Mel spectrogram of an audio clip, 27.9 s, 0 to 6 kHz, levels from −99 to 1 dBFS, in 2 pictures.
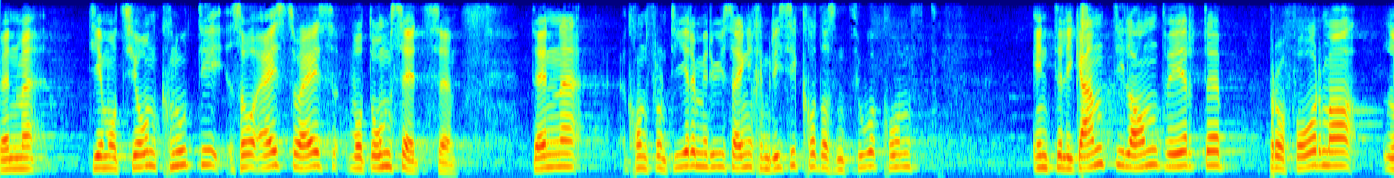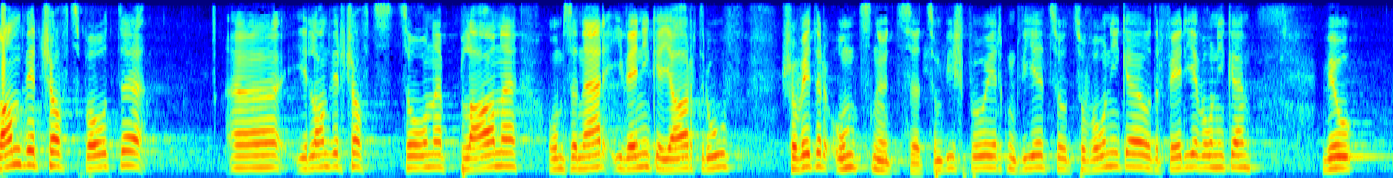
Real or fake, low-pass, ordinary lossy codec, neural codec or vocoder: real; 5.4 kHz; none; none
